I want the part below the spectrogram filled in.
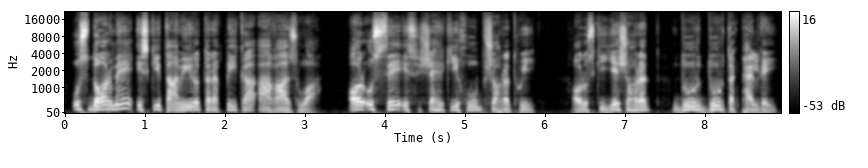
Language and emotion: Urdu, neutral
